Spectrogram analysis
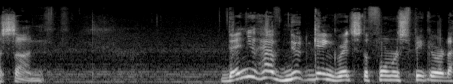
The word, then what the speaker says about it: Gingrich: It's not gang. It's ging.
